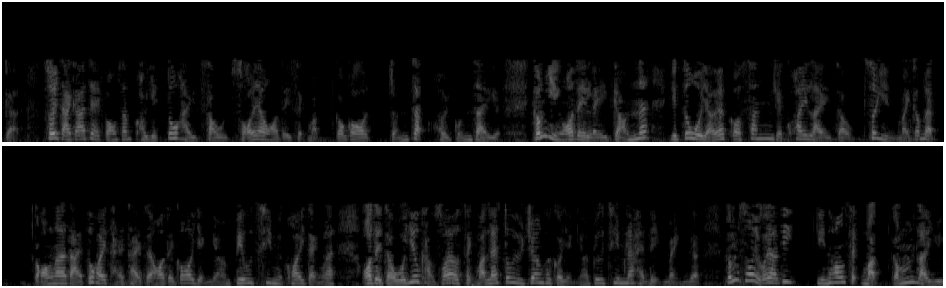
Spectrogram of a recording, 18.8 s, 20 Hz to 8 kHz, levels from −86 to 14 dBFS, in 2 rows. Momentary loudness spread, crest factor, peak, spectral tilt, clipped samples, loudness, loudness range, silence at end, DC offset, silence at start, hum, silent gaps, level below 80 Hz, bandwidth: 11 LU; 22 dB; -26 dBFS; -3 dB/octave; under 0.1%; -49 LUFS; 3 LU; 0 s; under 0.1%; 0.05 s; none; none; -84 dBFS; 4.8 kHz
